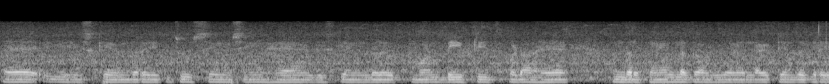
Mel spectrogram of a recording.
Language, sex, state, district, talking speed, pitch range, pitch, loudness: Hindi, male, Rajasthan, Bikaner, 145 wpm, 110-115 Hz, 110 Hz, -17 LUFS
